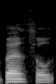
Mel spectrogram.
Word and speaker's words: Bernthal: this really interesting uh what's his name john birth but let me say his name right burn his name right yeah john bernthal the punisher also was in sicario gangster field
